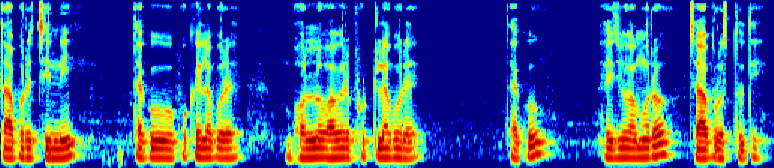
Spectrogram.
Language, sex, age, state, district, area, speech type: Odia, male, 30-45, Odisha, Kandhamal, rural, spontaneous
